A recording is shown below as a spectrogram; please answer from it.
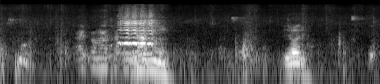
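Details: While coconut pulp (tubuan) is fed to goats, a loud, wavering bleat sounds near the start. Shorter voiced sounds and human speech follow it.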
